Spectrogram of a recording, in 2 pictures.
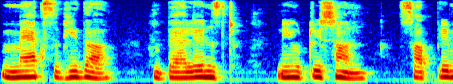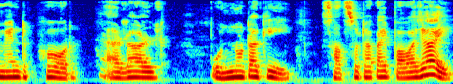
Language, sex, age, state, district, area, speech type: Bengali, female, 60+, West Bengal, Bankura, urban, read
